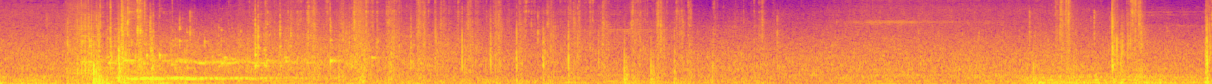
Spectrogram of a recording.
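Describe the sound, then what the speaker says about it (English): Water rushing and splashing steadily in Horizon Zero Dawn: The Frozen Wilds, filling a channel beneath a bridge, with a continuous churning wash and scattered clicks and brief tonal game sounds over it. "Looks like it needs to fill up with water before I can cross."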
